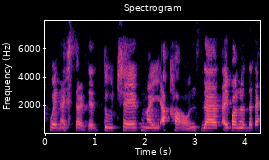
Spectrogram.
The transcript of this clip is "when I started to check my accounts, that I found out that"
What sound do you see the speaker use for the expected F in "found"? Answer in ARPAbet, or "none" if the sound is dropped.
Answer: P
